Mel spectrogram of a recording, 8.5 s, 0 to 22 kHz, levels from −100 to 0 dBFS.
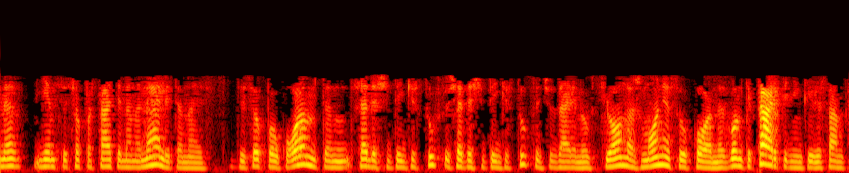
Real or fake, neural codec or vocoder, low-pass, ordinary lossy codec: real; none; 3.6 kHz; MP3, 16 kbps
